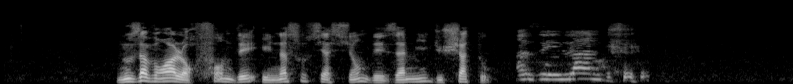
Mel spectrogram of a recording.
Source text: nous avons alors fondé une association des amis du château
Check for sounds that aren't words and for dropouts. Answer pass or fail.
fail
